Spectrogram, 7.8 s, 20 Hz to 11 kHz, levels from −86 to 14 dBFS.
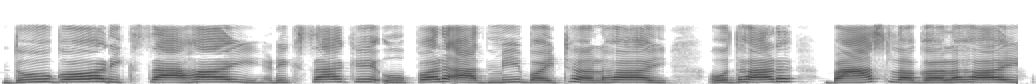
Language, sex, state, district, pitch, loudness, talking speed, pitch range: Bajjika, female, Bihar, Vaishali, 310 Hz, -18 LUFS, 100 wpm, 285-330 Hz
